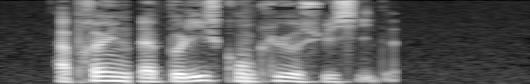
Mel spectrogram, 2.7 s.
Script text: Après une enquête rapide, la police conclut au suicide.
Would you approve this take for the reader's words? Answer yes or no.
no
